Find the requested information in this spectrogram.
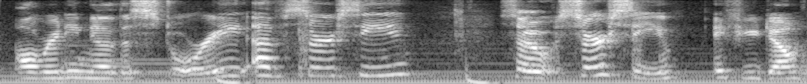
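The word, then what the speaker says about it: Circe: pronounce and i guess in ancient greek we would have pronounced it quirky but they could no one could decide whether it's cersei cersei and i like cersei so we're gonna stick with that i like it a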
